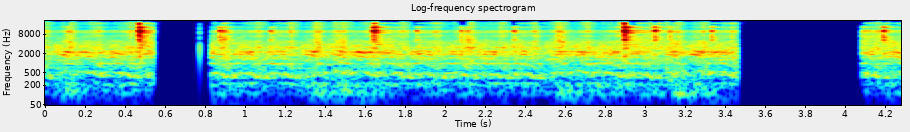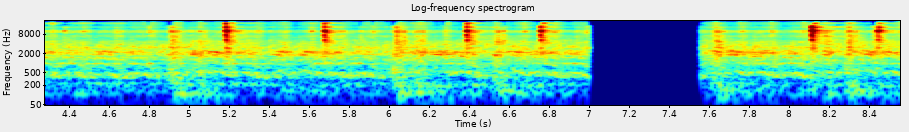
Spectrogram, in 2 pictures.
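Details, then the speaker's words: John Deere 2510 diesel tractor with no cold-start aid, about 24 degrees with snow, coldest start yet: slow labouring crank dragging on without catching while trying to warm the block; hard cold starting. "I think this will be the coldest cold start we've done on it here yet and of course as you folks know this this director does not like to start in the cold"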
